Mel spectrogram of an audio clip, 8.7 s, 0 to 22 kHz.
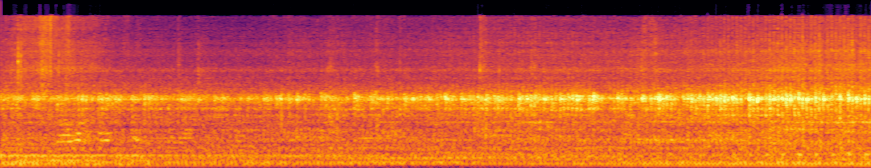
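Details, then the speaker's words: Toyota Kijang diesel 2L after rebuild for oil burning from 2 mm ring gap, new liners, original rings, idling after 3 km driving, still breaking in: steady even clatter, slightly rising level, no misses or knocks, crisp smooth healthy. "ini adalah bunyinya mesin Panther mesin Kijang diesel ini setelah kita pakai sejauh 3 km ini bunyinya seperti ini teman-teman ini masih akan kita rayon karena ini linernya baru Saya rasa untuk suara sudah bagus sekali renyah dan halus rata"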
